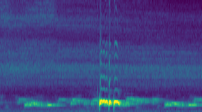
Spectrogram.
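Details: Zebra dove song played as a lure to make birds sing; one loud rolling cooing burst in the middle, surrounded by quieter, drawn-out cooing phrases.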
